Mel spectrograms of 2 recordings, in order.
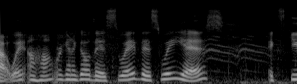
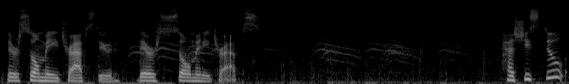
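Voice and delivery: ordinary talk, nothing marked

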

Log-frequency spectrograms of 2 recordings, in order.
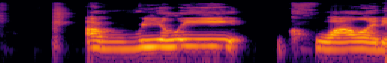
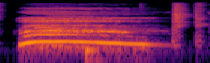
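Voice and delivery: long, high gasp of delight; gasp, overjoyed; soft, excited intake of breath; thrilled gasp; 10 semitones higher, 7 dB quieter than usual. Real, not acted. Thrilled by surprise.

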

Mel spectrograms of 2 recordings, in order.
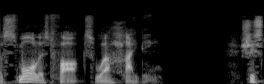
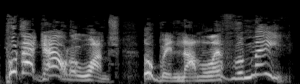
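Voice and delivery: high, loud squeaky rat scolding; shrill-voiced rodent yelling to guard his cider; angry Rat; 14 semitones higher, 7 dB louder than usual. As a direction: screech at the intruders like a greedy little rat. Rat shouting from his shelf.

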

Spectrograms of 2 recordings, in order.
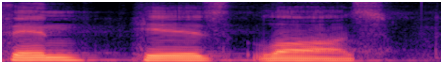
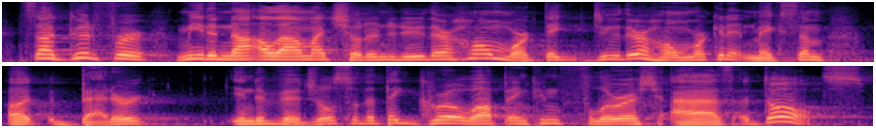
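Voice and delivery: usual speaking voice

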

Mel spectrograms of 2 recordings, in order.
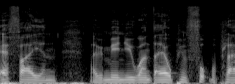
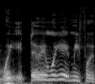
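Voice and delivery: imitating a startled, much higher protest; mock outrage, pitched way up; 11 semitones higher, faster than usual. Retelling the footballer woken by his wife, startled and high. Startled husband hit in bed.

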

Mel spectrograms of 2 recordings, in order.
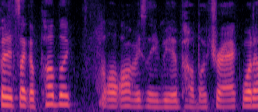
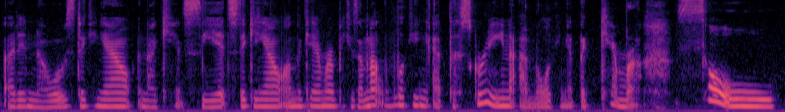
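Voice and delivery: whisper; 2 semitones lower, 7 dB quieter than usual. Real, not acted. Apologizing to viewers.

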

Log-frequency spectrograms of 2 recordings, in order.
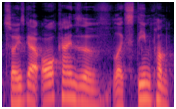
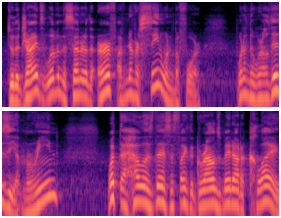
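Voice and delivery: raised, quick voice of a confused pirate; a pirate puzzling over the clay man, higher and fast; startled pirate; 7 semitones higher than usual. Acted. Reader voicing a bewildered pirate, raised pitch. Reads manga dialogue in voice.

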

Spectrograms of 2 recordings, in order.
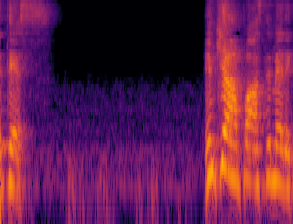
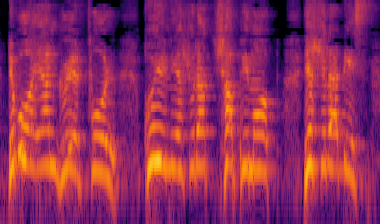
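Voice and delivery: higher pitched mocking egging voice; mock commenter egging on; 5 semitones higher than usual. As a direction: egg her on like a nosy commenter. Imitating commenters urging Queenie.

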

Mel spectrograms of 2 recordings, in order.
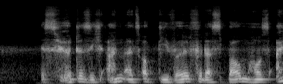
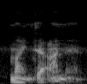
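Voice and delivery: ordinary delivery, nothing marked

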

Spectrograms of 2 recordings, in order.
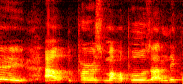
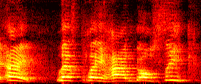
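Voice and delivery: put-on high shouted kid's call; boy shouting to his friends to play; 9 semitones higher than usual. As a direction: call across the playground like a kid. Kid calling out on playground.

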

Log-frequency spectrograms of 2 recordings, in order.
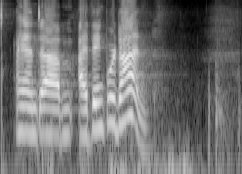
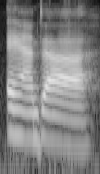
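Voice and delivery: normal talking voice

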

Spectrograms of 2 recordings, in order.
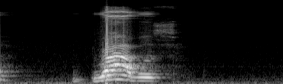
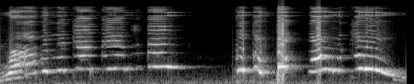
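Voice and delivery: high yell at a robber taking a call; exasperated yell. Acted. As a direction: shriek at the fool in disbelief. Mocking robber on phone.

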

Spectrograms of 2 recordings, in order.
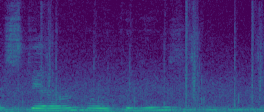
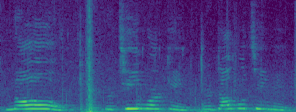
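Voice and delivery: alarmed shouting; 5 semitones higher, 9 dB louder than usual. Real, not acted. Chased by two enemies.

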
